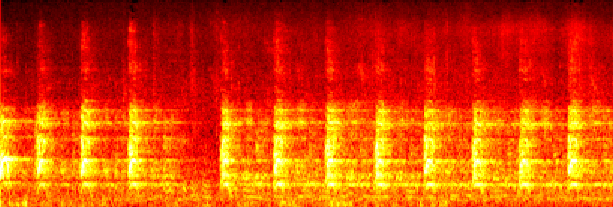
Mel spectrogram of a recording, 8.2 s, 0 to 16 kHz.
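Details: Giant Schnauzer Rick vom Lindelbrunn barking during a 2022 IGP CACT trial in Russia: a long run of forceful, harmonic barks about every 0.6 seconds, broken by one brief pause, with quiet event noise behind.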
